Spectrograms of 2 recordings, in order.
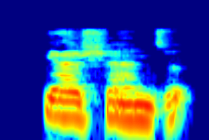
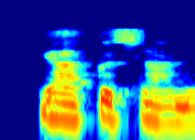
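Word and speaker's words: Yaoshan's (药山): Yaoshan's in my pronunciation of the Chinese, it's Yakusan in the Japanese way of pronouncing those characters.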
